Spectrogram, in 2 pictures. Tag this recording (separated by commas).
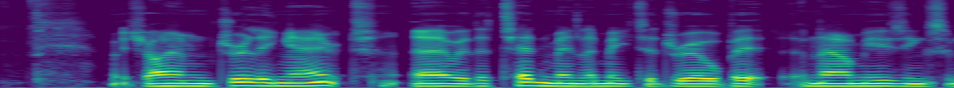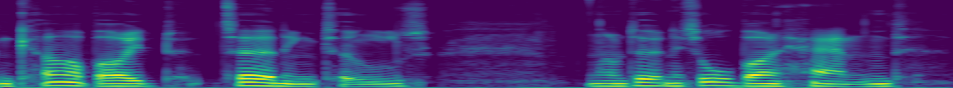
firing cannon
